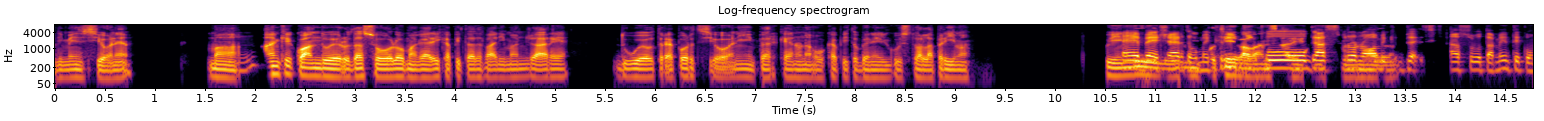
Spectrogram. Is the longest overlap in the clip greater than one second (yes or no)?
yes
